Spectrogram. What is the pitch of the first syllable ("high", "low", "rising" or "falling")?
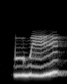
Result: rising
